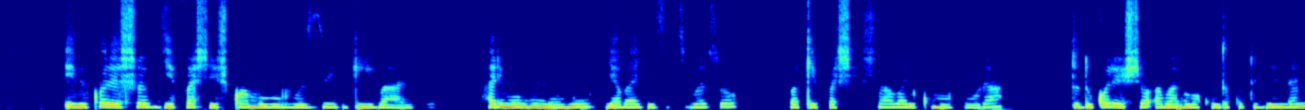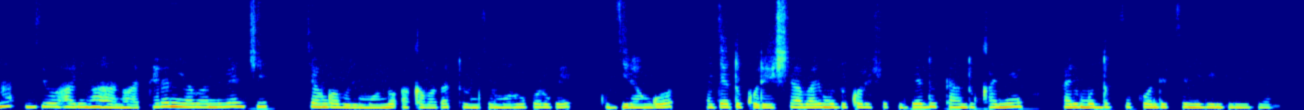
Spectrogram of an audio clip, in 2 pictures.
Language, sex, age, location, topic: Kinyarwanda, female, 18-24, Kigali, health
